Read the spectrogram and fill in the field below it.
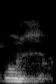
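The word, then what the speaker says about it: ooze: ಜೊತೆ ಸಂಪೂರ್ಣವಾಗಿ ಮಿಶ್ರಿತಗೊಂಡಾಗ ಅದನ್ನ ಉಸ್ ಅಂತ ಕರೀತೀವಿ ಉಸ್ ಓ ಓ ಝೆಡ್ ಇ ಆಯ್ತಾ ಕ್ಯಾಲ್ಕೇರಿಯಸ್ ಉಸ್ ಉಚ್ಚಾರಣೆ ನೋಡಿ ಕರೆಕ್ಟಾಗಿ ಉಸ್ ಓ ಓ ಝೆಡ್ ಇ ಕ್ಯಾಲ್ಕೇರಿಯಸ್ ಉಸ್ ಆಯ್ತಾ ಇನ್ನೊಂದು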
